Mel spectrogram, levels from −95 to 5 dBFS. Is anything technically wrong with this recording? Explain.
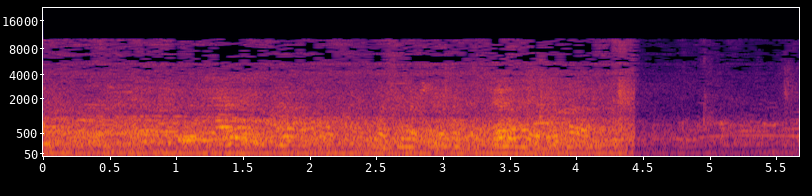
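Yes, there are two faults. Throughout, WMA compression is plainly audible. Nothing is heard above 10.1 kHz. The sound rings and washes, which fits a low bitrate near 32 kbps.

At 4.44 s, a sudden gain jump drops the level by about 17 dB until the end. Sound and background fall together, likely from a gain change applied without a ramp.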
